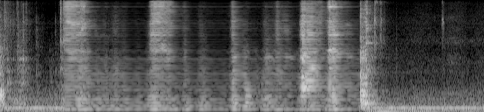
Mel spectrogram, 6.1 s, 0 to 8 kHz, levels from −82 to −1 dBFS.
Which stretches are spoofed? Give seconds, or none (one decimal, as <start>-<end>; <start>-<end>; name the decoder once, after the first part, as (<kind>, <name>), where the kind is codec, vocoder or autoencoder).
0.8-4.5 (vocoder, HiFi-GAN)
